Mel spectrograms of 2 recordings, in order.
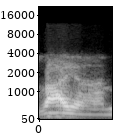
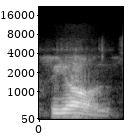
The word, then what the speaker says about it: Zion: call himself zion lex but it's fiona sione that's how you actually say it it's not zion but it's on yes because it's spelled with this society not yeah not zion or zion yeah sean and this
